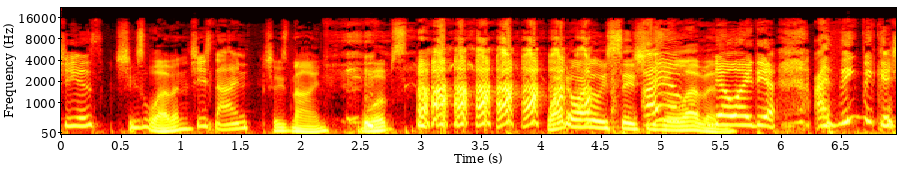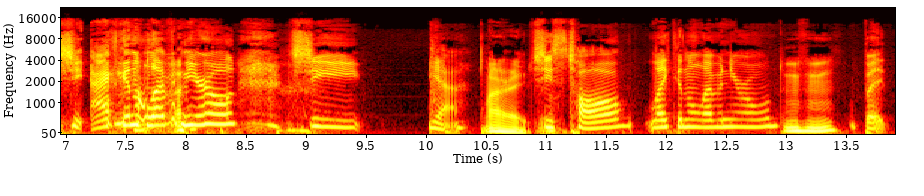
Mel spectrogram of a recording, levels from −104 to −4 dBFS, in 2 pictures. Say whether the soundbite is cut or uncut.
cut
